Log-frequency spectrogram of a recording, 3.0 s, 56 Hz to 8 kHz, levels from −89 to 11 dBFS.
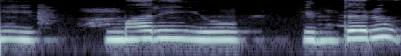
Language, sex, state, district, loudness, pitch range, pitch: Telugu, female, Andhra Pradesh, Sri Satya Sai, -14 LUFS, 240-265 Hz, 240 Hz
